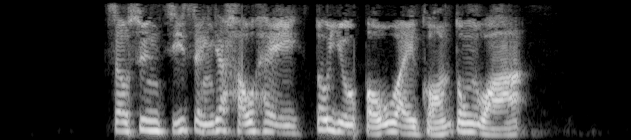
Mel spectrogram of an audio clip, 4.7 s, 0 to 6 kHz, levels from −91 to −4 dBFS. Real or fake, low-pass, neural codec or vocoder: real; 5.4 kHz; none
